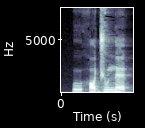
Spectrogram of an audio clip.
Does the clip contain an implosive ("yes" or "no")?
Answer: no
